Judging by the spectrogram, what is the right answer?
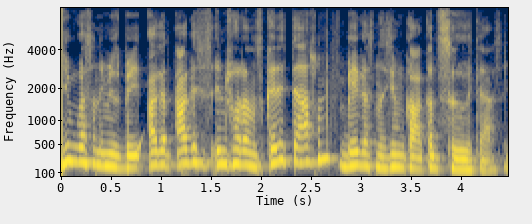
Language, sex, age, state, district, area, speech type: Kashmiri, male, 60+, Jammu and Kashmir, Srinagar, urban, spontaneous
